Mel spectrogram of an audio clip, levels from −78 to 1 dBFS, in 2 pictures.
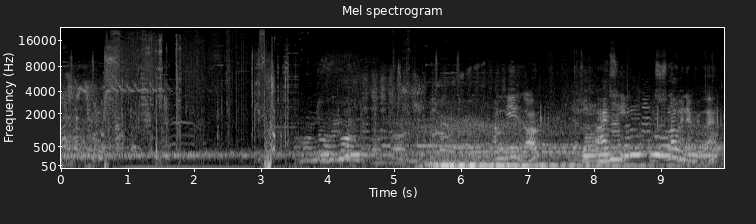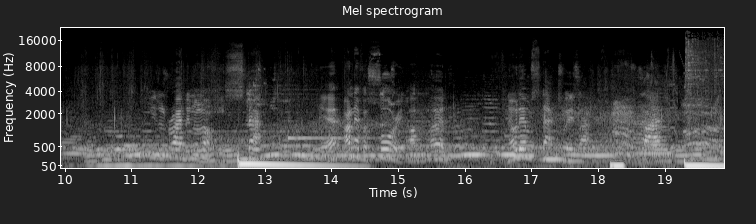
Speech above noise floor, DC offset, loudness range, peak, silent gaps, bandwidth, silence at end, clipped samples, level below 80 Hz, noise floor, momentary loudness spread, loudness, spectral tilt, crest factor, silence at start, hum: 23 dB; under 0.1%; 13 LU; -4 dBFS; none; 19.5 kHz; 0 s; under 0.1%; -24 dBFS; -43 dBFS; 16 LU; -24 LUFS; -6.5 dB/octave; 18 dB; 0 s; none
